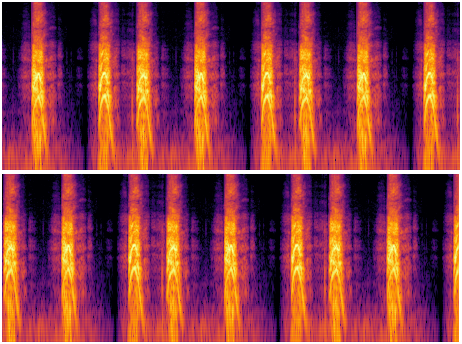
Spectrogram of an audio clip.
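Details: A long run of about eighteen quick, high-pitched barks from a small dog, delivered in a regular pattern of singles and paired yaps, clean and uninterrupted.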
